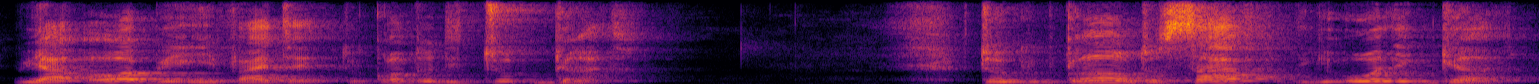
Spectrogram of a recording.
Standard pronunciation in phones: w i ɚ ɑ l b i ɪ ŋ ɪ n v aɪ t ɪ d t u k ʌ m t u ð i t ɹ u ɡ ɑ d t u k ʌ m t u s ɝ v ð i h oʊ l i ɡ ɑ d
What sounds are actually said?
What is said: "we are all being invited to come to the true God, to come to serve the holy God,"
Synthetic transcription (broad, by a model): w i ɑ ɑ l b i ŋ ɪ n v aɪ t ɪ d t u k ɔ m t u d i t u ɡ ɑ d t u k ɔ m t u s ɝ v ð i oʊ l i ɡ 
